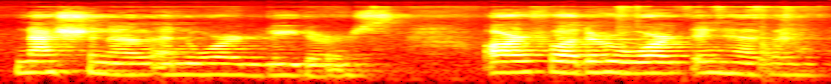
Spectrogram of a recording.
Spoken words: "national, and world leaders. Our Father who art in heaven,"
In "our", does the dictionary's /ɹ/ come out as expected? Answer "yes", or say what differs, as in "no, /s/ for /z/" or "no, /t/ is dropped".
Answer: yes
